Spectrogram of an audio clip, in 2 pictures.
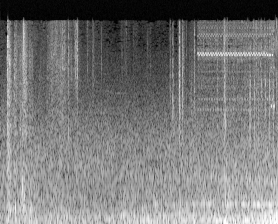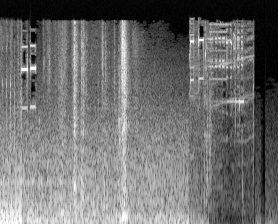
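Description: Small clicks and taps come from fiddling with a metal electrical box.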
